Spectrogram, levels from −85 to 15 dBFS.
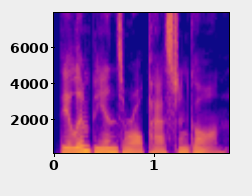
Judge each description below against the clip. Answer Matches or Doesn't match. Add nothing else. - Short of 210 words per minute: Doesn't match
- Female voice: Matches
